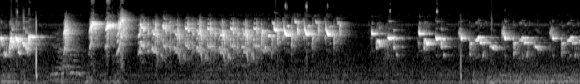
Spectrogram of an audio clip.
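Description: A bulbul gives a loud, busy run of chattering, squawky notes, then a series of short warbled phrases repeated about every half second.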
